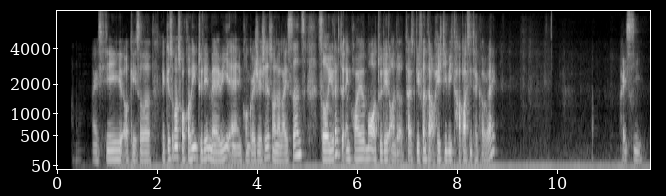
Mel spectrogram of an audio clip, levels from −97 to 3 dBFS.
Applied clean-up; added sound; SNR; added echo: neural mask model DeepFilterNet 3.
